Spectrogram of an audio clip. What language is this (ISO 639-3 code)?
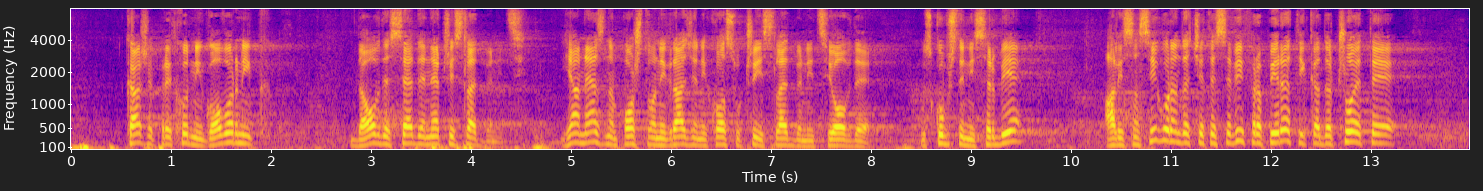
srp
